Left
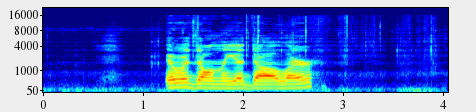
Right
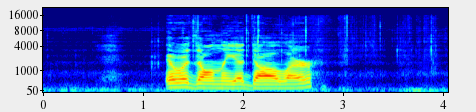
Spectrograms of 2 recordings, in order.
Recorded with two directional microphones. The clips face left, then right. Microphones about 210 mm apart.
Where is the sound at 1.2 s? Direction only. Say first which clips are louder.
Left 1 dB; 5° left (ahead or behind).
